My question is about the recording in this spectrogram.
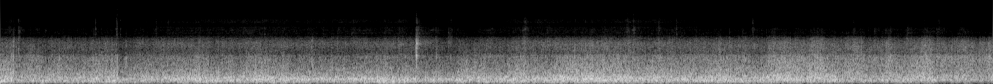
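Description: Wind rushing over a helmet-mounted camera's microphone while a hardtail mountain bike is ridden fast down a dirt singletrack, mixed with a steady rumble from the tyres and trail. A few faint ticks come through, one about four seconds in.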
